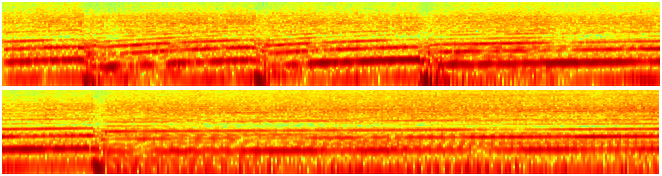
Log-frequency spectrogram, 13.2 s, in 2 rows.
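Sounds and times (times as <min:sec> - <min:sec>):
engine: 0:00.0 - 0:13.1.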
